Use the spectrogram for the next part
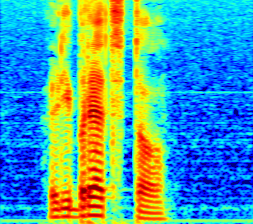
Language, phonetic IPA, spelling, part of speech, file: Polish, [lʲiˈbrɛtːɔ], libretto, noun, Pl-libretto.ogg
